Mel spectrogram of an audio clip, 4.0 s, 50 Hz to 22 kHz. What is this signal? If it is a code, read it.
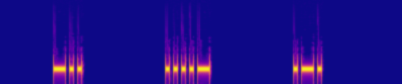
Morse code, heard as a keyed tone, about 30 wpm, spaced as for 9 wpm, 700 Hz. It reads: D4R
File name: Lesson 18e - Letter m - Three Characters 30wpm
